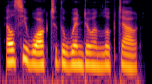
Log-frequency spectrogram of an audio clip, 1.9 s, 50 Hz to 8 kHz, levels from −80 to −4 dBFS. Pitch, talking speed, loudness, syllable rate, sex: 170 Hz, 250 wpm, -18 LUFS, 7.2 syllables/s, female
